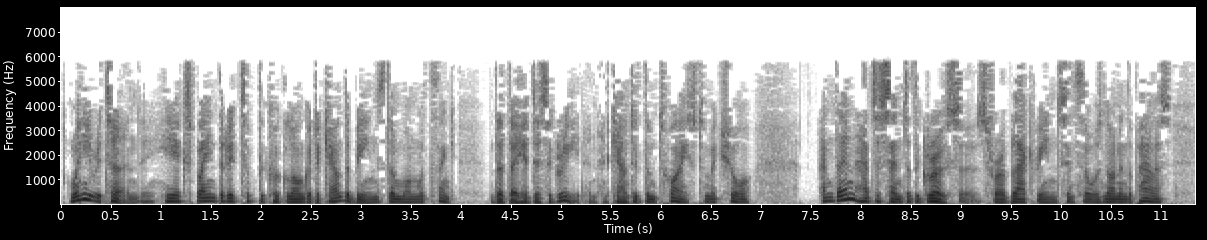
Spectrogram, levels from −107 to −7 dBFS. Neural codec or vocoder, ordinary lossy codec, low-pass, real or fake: none; MP3, 24 kbps; 7.2 kHz; real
